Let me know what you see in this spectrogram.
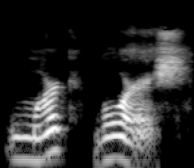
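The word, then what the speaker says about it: Mörk Borg: purchased pretty easily and the indication here that mork borge is swedish for dark fort and is pronounced mark borge i did my best looking here at the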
